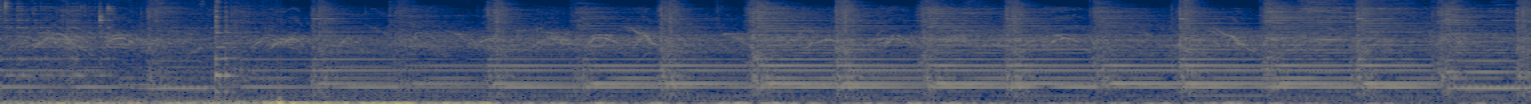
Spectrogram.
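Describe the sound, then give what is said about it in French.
Steady, evenly spaced footsteps in snow tap along at a walking pace over a sustained tonal drone, with a dull thump near the start. “Les bruits de pas s'arrêtent.”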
